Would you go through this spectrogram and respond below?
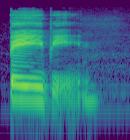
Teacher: Now baby has two syllables. First a stressed and then an unstressed syllable. We pronounce it baby, not baby.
